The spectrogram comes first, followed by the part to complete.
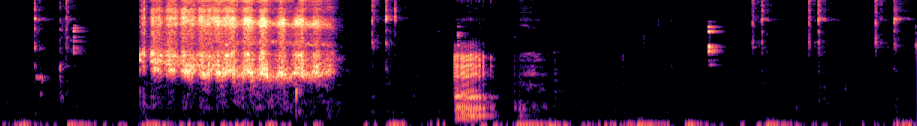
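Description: Faint, scattered clicks of a computer mouse and keyboard, with a scratchy rustle lasting about a second that starts about a second in.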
